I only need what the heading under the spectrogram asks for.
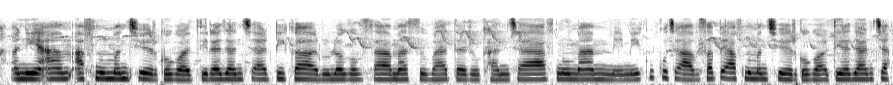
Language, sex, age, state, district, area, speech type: Nepali, female, 30-45, West Bengal, Alipurduar, urban, spontaneous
